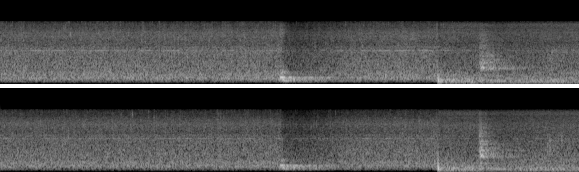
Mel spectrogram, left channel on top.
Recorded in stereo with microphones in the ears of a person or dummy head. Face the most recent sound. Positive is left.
turn(degrees=-50)  # may be behind; listen again after turning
